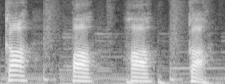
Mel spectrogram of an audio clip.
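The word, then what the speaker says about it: kapa haka: Kapahaka. So if you can focus more on the vowel sounds being consistent, I think you can really start to be able to pull that word together and say it properly.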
